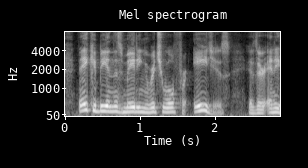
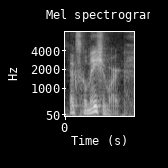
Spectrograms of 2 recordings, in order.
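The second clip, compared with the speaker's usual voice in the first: ordinary delivery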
